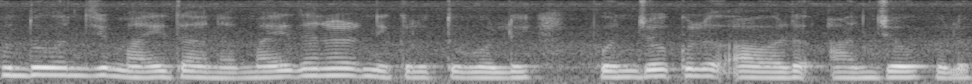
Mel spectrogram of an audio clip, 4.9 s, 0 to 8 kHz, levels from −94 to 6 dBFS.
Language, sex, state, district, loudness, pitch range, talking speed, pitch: Tulu, female, Karnataka, Dakshina Kannada, -14 LUFS, 160-195 Hz, 125 wpm, 170 Hz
